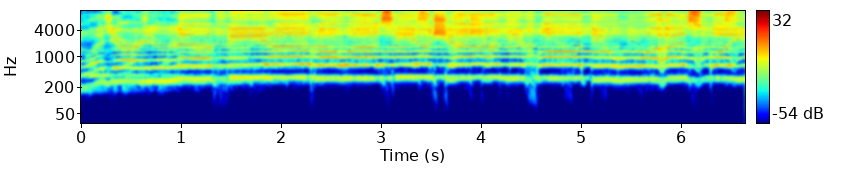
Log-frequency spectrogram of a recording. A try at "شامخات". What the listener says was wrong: شامخات غنہ تھوڑا سا کمپلیٹ کرنا ہے. دوبارہ پڑھیں.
